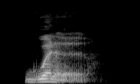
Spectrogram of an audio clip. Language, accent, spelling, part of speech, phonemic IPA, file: French, France, goualeur, noun, /ɡwa.lœʁ/, LL-Q150 (fra)-goualeur.wav
- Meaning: singer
